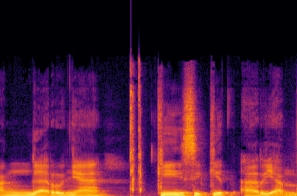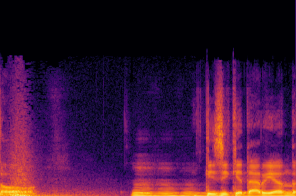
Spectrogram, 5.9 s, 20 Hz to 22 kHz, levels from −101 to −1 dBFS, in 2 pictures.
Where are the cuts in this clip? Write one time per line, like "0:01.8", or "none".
none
